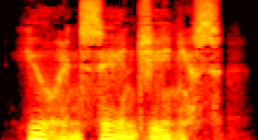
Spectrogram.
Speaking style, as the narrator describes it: Doxen whispered

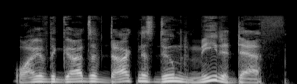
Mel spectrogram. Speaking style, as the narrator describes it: growled Conan

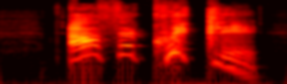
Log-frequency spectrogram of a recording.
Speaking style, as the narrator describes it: cried Mrs

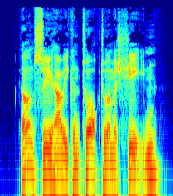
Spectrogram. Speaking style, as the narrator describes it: said Ridcully in a sullen voice

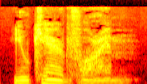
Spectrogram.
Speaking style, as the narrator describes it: said flatly

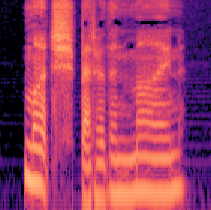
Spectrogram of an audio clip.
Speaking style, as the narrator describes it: the slender woman sighed

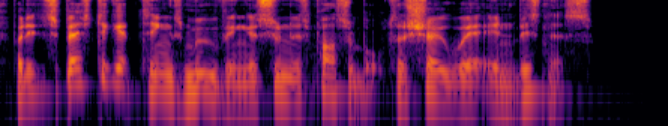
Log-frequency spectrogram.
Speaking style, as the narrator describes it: said Moist quickly

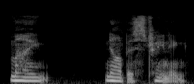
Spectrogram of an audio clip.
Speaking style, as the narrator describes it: Nynaeve said faintly

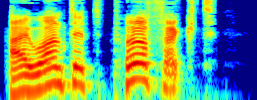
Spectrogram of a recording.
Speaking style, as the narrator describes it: he shouted

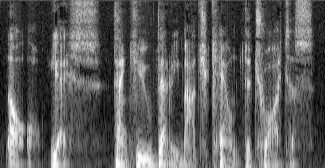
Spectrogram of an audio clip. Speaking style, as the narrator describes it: said Nobby bitterly

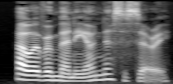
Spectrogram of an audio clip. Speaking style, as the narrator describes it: Sorrelia said dryly

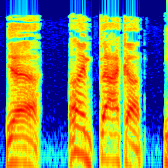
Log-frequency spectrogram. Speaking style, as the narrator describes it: he snorts

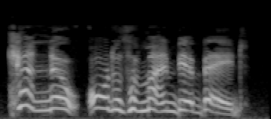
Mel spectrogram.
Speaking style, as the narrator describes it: screamed

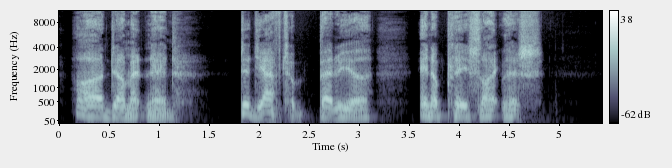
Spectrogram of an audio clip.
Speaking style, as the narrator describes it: His voice was hoarse with remembered grief

